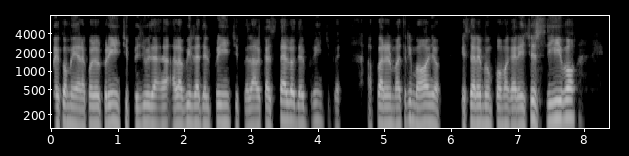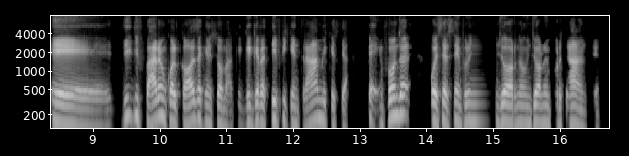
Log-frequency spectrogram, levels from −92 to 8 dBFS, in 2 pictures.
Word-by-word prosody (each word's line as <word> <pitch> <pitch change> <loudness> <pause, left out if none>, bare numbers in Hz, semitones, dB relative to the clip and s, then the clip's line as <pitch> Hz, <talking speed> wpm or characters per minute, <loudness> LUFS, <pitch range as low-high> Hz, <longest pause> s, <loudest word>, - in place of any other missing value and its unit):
com'era 130 -5 -3
quello 140 -1 -2
del 135 - -3
principe 140 -2 -5
giù 145 +1 -6
alla 135 0 -3
villa 140 0 -3
del 135 -3 -7
principe 140 -3 -8
la 130 - -3
dal 130 - -4
castello 155 +4 -2
del 140 -2 -6
principe 140 -4 -17 0.4
a - - -19
fare 135 -1 -1
il 135 - -2
matrimonio, 140 0 -3 0.3
che 120 - -10
sarebbe 140 0 -1
un 135 - -7
po' 135 +1 -4
magari 130 0 -2
eccessivo, 165 +4 0 0.5
e 125 -5 +6
di 185 +3 -4
di 190 0 -4
fare 190 - +6
un 185 - -1
qualcosa 155 +2 +2
che 150 - -6
insomma, 125 -4 -4
che 145 -2 -20
gratifichi 155 +1 0
entrambi 155 +6 0
che - - -7
sia - - -7 0.3
beh - - -3
in - - -13
fondo 195 +4 +4 0.4
può 475 - +4
essere - - +2
sempre 155 -1 -2
un 150 0 -11
giorno 140 -1 +1
un 135 - -8
giorno 145 0 0
importante. 130 -3 -1
140 Hz, 170 wpm, -25 LUFS, 130-150 Hz, 0.5 s, e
